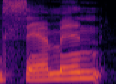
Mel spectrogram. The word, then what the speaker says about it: salmon: They pronounce the L in salmon and I was like, we're never going to be friends.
